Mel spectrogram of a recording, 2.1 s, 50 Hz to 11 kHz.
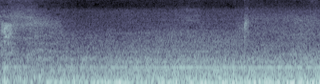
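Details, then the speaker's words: ICP/Carrier gas furnace after a blower motor replacement and a new control board: at power-up the blower runs a steady rumble for only about 10-12 seconds, a normal built-in start-up feature. "and right now this is that cold 12 and remember guys like I said this is only like a 10 to 12 second thing"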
